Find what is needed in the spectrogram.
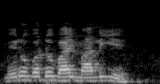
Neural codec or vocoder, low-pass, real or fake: none; 7.2 kHz; real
